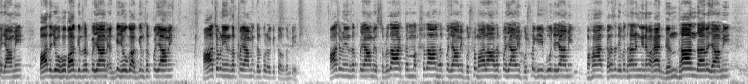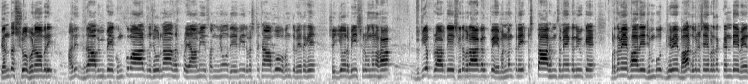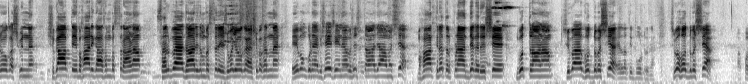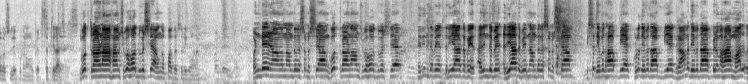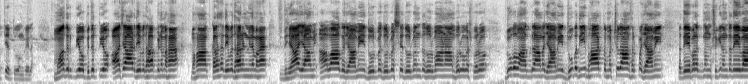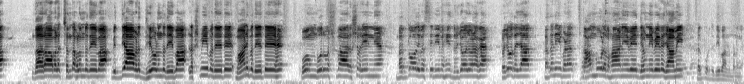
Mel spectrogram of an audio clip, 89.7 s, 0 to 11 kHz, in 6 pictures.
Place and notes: Pondicherry - Shri Vedapuriswarar Temple
Bénédiction
Puducherry, India, 1 May 2008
